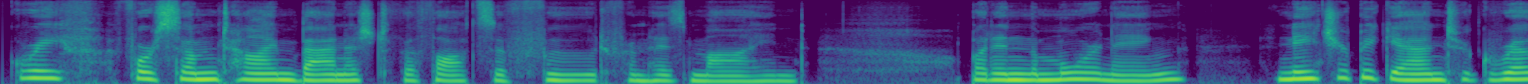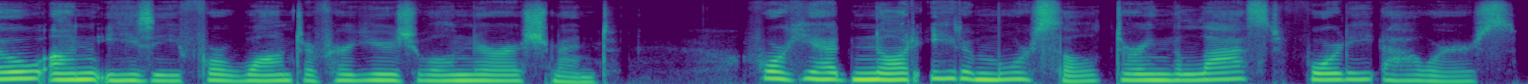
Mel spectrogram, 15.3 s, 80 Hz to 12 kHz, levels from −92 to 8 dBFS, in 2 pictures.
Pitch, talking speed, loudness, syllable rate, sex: 200 Hz, 155 wpm, -19 LUFS, 4.1 syllables/s, female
